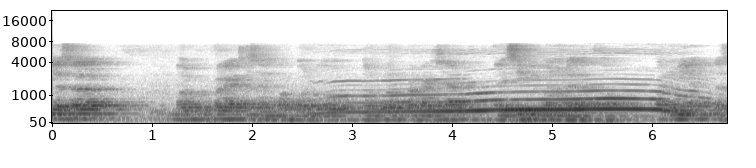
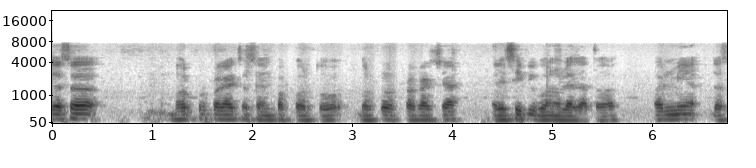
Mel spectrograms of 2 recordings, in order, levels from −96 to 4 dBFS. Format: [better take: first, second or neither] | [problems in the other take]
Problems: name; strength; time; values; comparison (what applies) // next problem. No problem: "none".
second | background sound (Dog); 3 dB above the speech // room echo; dies away in 1.3 s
